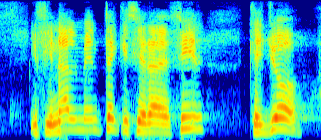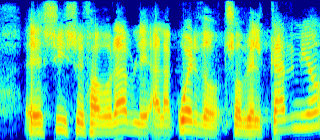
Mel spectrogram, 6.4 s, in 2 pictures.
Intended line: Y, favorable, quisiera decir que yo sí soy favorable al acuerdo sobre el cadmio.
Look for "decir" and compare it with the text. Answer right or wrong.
right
